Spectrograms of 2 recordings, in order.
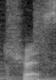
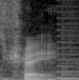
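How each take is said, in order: First: The syllable ends with a hissing s sound. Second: The syllable ends on an open vowel, no s. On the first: The speaker calls it wrong. "It's not Tress" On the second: The speaker calls it right. "it's Trey"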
